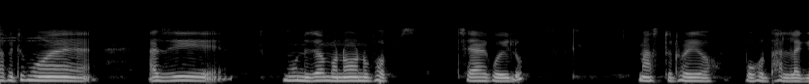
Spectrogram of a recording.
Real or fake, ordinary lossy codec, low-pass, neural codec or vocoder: real; none; 5.4 kHz; none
